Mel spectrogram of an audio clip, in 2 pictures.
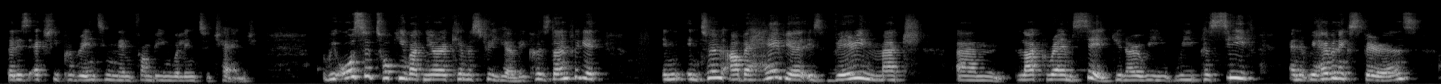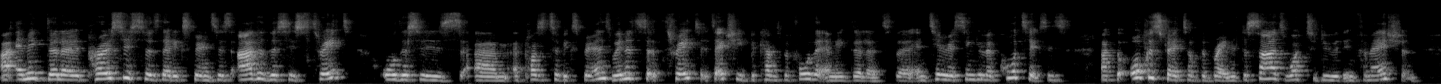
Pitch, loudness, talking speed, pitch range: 225 Hz, -24 LUFS, 180 wpm, 205-250 Hz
